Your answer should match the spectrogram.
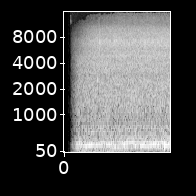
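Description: Steady mechanical hum of a running machine, with a low droning tone over a soft hiss.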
